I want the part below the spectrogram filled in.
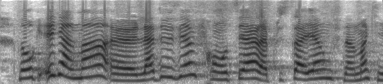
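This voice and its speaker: A woman's high-pitched voice in a Quebec accent at a moderate pace. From eastern Quebec, rural village. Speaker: graduate student researcher. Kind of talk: academic conference talk. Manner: conversational, hesitant with fillers.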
